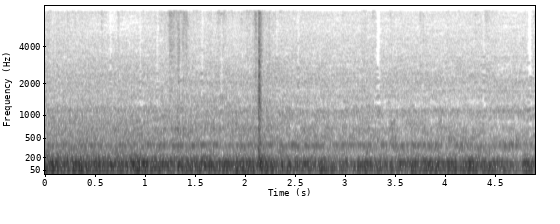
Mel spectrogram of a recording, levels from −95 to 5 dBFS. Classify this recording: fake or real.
real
